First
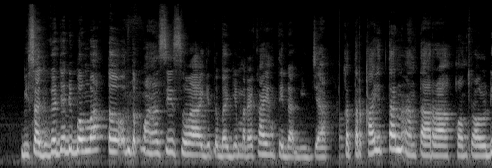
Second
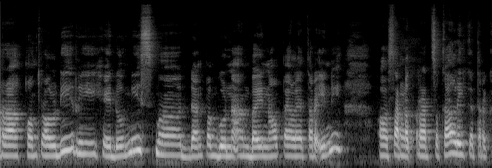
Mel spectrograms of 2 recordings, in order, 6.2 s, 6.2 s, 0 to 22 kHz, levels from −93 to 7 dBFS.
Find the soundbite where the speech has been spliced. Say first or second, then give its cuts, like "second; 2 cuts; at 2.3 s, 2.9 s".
first; 1 cut; at 4.3 s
